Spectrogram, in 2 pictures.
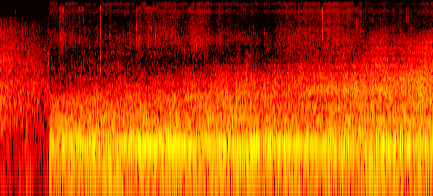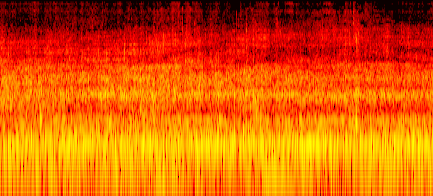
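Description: A jet ski engine runs on open water during a fundraising endurance ride, a steady loud drone that kicks in after a brief quiet start and holds throughout, with some wind noise.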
